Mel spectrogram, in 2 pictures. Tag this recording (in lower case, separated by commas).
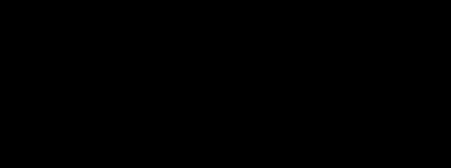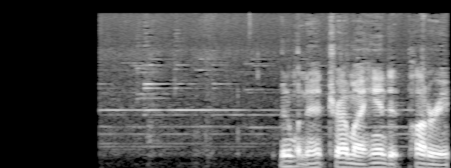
wind chime, chime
